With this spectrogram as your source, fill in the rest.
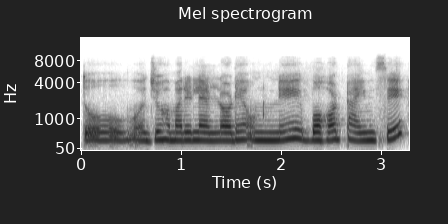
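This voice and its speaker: A woman's voice: fairly high pitch, little pitch movement, measured pace, vocal fry, mellow. A woman humbly sharing a devotional testimony and reciting a mantra, hesitant and apologetic. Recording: dull lo-fi recording.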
